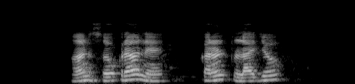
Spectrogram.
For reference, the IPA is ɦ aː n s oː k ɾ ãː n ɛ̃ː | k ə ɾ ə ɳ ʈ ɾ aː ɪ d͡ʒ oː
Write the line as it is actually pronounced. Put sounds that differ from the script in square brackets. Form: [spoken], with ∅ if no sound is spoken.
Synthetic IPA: ɦ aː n s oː k ɾ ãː n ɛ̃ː | k ə ɾ ə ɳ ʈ [l] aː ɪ d͡ʒ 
